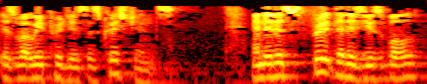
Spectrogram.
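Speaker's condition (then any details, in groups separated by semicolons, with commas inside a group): No condition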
